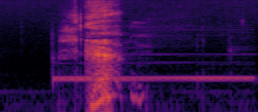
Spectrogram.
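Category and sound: signal or alarm, phone dialing tones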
